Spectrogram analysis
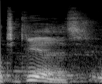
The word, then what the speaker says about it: voltigeur: voltigeurs.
